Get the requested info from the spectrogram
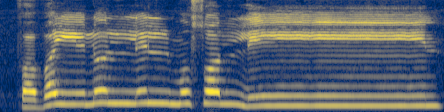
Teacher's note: جزم والی یا پیچھے زبر یا لین ہے، نرمی کے ساتھ پڑھیں گے۔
